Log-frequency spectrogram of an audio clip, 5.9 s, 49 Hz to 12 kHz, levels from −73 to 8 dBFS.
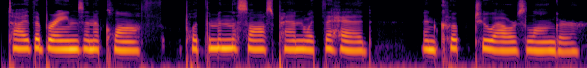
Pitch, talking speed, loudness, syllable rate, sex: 220 Hz, 195 wpm, -16 LUFS, 4.4 syllables/s, female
